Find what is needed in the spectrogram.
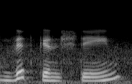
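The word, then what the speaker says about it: Wittgenstein: a famous thinker called viscous steam the W is pronounced like a V once after friend and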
